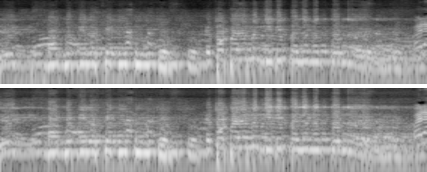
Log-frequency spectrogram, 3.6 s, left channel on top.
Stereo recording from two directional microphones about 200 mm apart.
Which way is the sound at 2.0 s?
45° left (ahead or behind).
